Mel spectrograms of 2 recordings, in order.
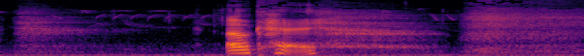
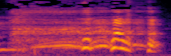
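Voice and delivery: gleeful laugh; 8 dB louder than usual. Acted. Mocking laugh during chase.

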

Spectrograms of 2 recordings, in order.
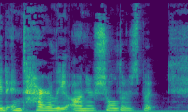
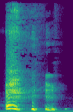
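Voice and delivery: short bright laugh, higher; 7 semitones higher, 5 dB louder than usual. Real, not acted. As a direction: laugh at your own joke. Laughs at own joke.

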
